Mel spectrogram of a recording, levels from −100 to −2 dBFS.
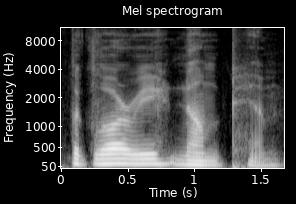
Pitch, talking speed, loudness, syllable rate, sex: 100 Hz, 145 wpm, -14 LUFS, 4.6 syllables/s, male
